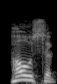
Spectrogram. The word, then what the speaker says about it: Hosa: They Haas cables. Not Haas like Hassan. Hosa cable, right?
